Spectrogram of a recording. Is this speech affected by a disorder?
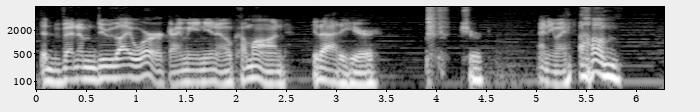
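No.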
